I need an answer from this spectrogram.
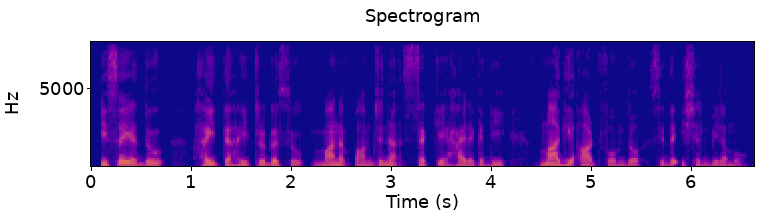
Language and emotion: Manipuri, neutral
